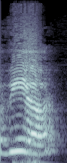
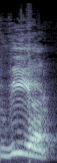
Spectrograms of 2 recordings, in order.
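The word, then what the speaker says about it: wear: क्या बताया, लेट हर वियर some decent clothes today. My डियर student, this is नॉट वियर, इसका pronunciation वियर नहीं होता, वेयर।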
